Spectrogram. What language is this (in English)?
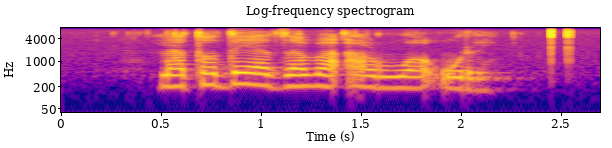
Venda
